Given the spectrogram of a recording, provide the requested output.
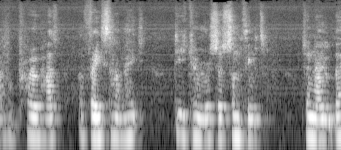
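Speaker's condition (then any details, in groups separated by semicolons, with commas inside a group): Cerebral palsy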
